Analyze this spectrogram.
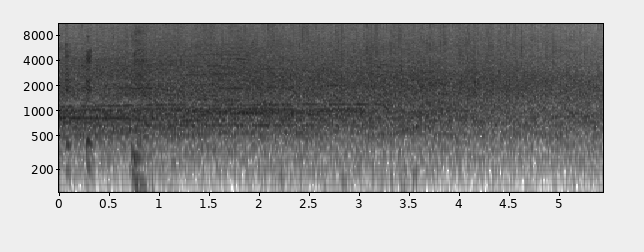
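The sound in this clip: A church audience applauds and cheers in a dense, steady roar of clapping and voices that holds at full loudness throughout.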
